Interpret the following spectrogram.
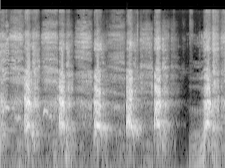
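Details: Azerbaijani shepherd dog, or Gurbasar, giving five loud, rough barks within a few seconds, spaced unevenly with brief lulls between bursts.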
